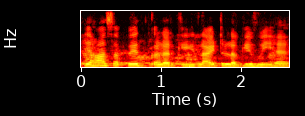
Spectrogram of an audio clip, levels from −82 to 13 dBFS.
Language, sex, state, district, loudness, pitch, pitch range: Hindi, female, Chhattisgarh, Raipur, -14 LUFS, 225 Hz, 210-245 Hz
